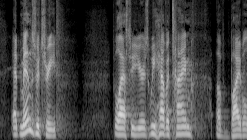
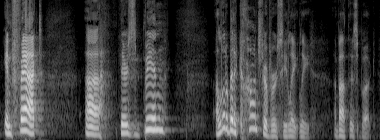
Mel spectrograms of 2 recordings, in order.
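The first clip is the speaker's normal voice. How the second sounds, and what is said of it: Sarcastic tone. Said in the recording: “I'm talking like this so you know I'm being sarcastic”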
